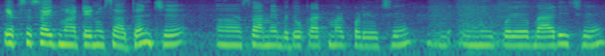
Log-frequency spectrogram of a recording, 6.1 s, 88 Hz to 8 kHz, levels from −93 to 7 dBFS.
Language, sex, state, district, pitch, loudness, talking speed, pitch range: Gujarati, female, Gujarat, Gandhinagar, 225 Hz, -20 LUFS, 140 wpm, 215-240 Hz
